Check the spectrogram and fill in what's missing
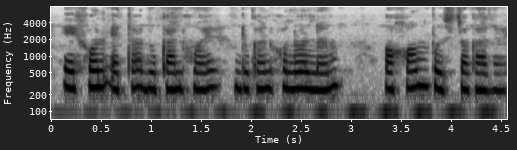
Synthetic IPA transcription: ejkʰɔnɛtɔdʊkanhɔjdʊkankʰɔnɔɹnamɔxɔmpustɔkalɔj

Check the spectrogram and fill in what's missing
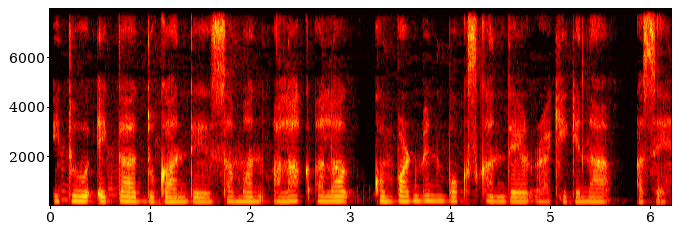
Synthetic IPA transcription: ituɛk̚tadukantɛsamanalaɡalaɡ̚kɔmpaɾʈmentbɔkskʰantɛɹakʰikɛnaː | sɛ

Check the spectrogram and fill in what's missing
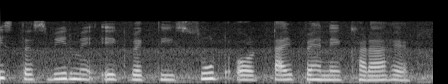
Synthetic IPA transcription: ɪst̪ɐswiːɾmẽʔeːkʋjək̚t̪isuːʈɔːɾʈaːɪpːɛɦnekʰɐɽaɦɛː

